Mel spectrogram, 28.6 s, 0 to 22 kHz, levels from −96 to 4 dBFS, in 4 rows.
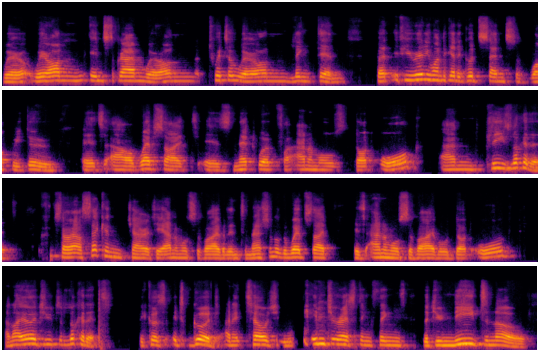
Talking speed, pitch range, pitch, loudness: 140 wpm, 140-180 Hz, 155 Hz, -23 LUFS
